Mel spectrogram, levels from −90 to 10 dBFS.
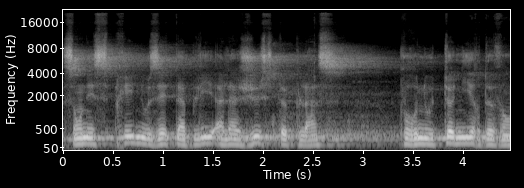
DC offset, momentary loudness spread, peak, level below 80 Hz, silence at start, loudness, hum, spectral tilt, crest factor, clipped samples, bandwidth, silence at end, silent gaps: under 0.1%; 9 LU; -2 dBFS; -58 dBFS; 0 s; -18 LUFS; none; -5 dB/octave; 16 dB; under 0.1%; 11.5 kHz; 0 s; none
